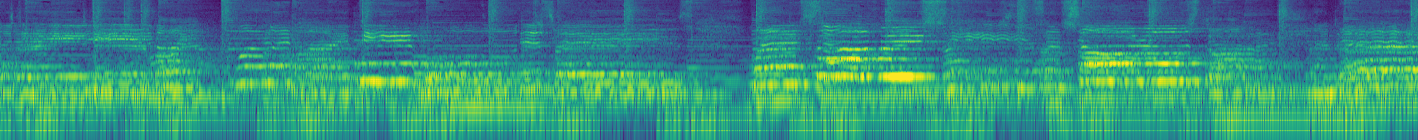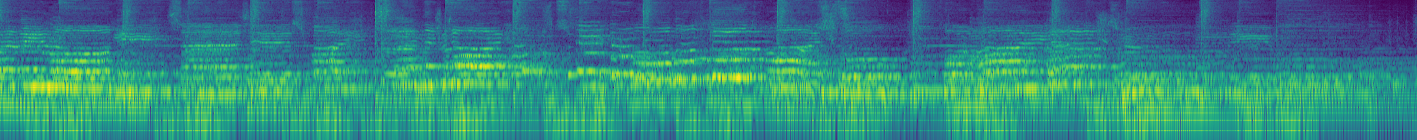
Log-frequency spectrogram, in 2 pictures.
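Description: A choir singing a hymn to instrumental accompaniment with a steady beat.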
